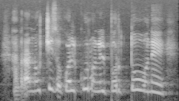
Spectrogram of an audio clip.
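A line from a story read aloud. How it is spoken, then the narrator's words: Maid shrieking. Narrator (Italian): strillò la serva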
